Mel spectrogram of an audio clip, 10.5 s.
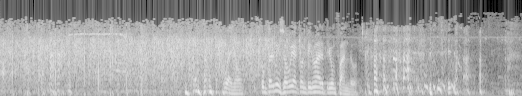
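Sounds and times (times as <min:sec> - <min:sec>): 
crowd applauding: 0:00.0 - 0:07.6
laughter: 0:00.8 - 0:01.8, 0:03.6 - 0:04.8, 0:07.2 - 0:10.4
speech: 0:04.5 - 0:09.8.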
